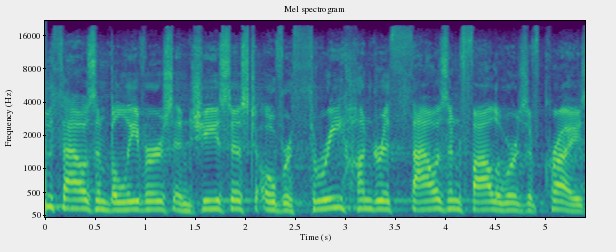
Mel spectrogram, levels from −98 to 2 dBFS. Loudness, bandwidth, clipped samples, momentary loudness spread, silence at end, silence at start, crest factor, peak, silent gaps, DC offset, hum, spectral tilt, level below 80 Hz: -16 LUFS; over 20 kHz; under 0.1%; 4 LU; 0 s; 0 s; 16 dB; -2 dBFS; none; under 0.1%; none; -4.5 dB/octave; -66 dBFS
